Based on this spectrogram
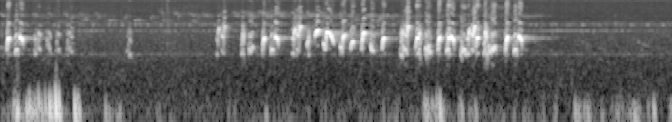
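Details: Wild striated bulbuls arguing intensely: after low rumbling thuds, an energetic stream of quick jumbled whistled notes rises and falls, ending in a short drawn-out note. Soft knocking sounds continue underneath.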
